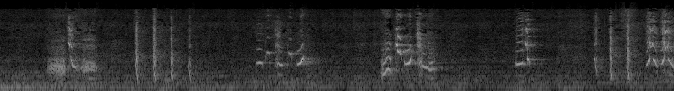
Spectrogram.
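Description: Rosellas give bursts of bright, chattering whistles with sharp clicks between them, in phrases about every one to two seconds.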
